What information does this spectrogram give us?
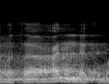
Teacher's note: عین تنوین ہے اور اس کے بعد لام آنے کی وجہ سے ادغام کامل ہوا ہے · لام آنے کی وجہ سے ادغام کامل ہوا ہے، متاعا لکم عین وسط حلق سے ادا کریں گے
